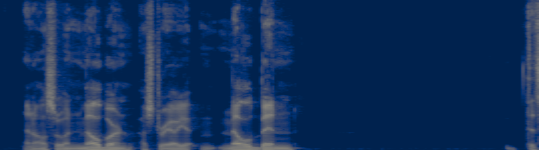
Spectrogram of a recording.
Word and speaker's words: Melbourne: Melbourne, that's how it's pronounced.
